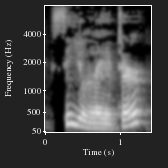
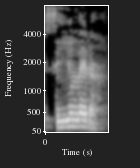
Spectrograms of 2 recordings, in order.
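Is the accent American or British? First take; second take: British; American. First: The t in later is a clear t. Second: The t in later sounds like a soft d. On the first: "l'anglais dit see you later" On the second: "l'américain dit see you later"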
